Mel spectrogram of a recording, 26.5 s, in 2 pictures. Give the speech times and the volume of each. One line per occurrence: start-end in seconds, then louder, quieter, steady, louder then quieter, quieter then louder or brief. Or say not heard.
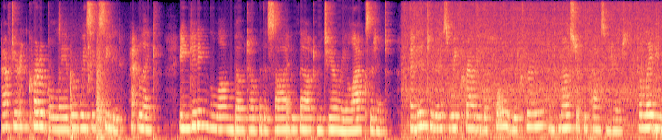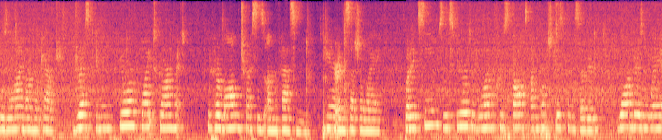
0.0-26.4 steady.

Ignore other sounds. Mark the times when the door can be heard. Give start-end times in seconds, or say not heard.
1.8-2.8, 23.2-24.4.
